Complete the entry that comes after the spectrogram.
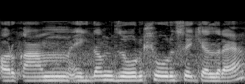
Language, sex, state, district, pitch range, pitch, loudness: Hindi, female, Uttar Pradesh, Jalaun, 180-195 Hz, 185 Hz, -12 LUFS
